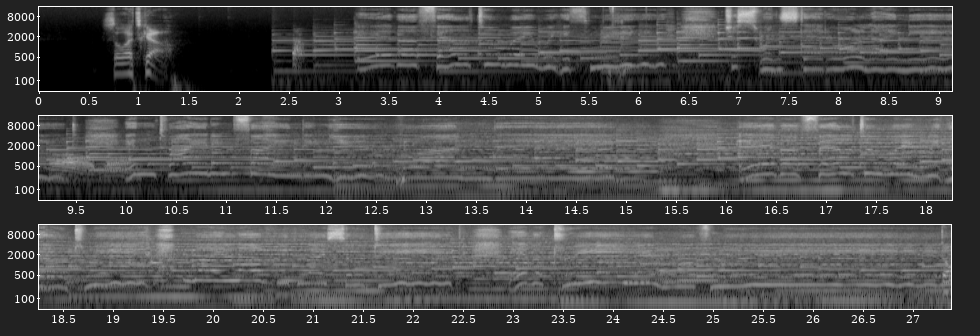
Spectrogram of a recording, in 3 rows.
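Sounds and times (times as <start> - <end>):
speech: 0.7 - 1.5, 7.2 - 10.2
singer's melodic vocal line: 3.2 - 27.3
orchestral strings: 8.3 - 27.3.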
